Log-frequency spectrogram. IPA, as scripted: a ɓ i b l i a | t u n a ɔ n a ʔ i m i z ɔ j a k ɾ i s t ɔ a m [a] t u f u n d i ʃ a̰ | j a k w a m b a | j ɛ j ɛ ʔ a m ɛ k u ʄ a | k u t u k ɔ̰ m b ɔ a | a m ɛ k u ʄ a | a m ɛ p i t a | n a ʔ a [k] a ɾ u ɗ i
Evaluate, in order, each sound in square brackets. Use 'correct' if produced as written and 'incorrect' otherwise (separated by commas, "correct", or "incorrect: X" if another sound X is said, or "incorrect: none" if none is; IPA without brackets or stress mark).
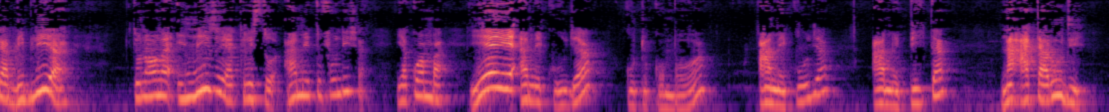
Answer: incorrect: ɛ, incorrect: t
